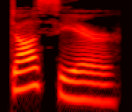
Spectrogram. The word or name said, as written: dossiere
